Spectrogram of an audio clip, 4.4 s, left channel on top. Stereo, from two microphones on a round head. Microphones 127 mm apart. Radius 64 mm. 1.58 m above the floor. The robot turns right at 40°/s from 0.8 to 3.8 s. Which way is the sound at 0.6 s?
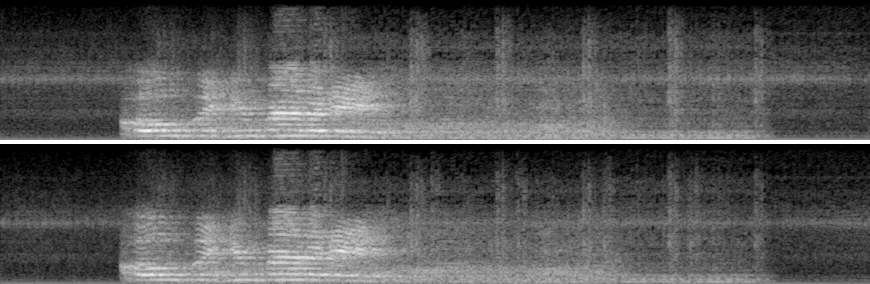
60° right (ahead or behind).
